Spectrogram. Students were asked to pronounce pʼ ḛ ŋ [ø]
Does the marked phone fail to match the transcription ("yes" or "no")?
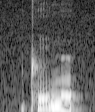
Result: no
